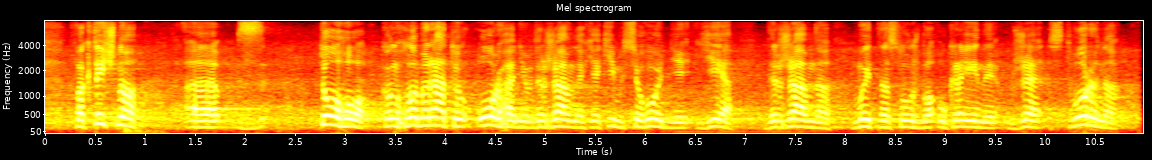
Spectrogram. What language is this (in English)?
Ukrainian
